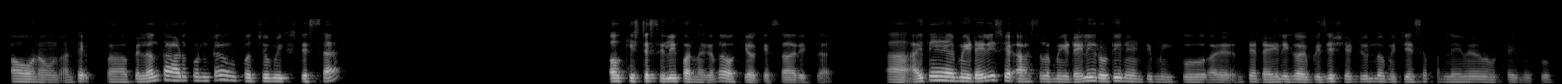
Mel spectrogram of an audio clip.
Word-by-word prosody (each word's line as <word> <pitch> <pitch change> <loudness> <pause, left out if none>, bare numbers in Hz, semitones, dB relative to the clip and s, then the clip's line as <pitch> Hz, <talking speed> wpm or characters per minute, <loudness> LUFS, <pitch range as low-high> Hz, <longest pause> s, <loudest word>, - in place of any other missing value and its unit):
అవునవును. 115 -5 -3
అంటే 120 +5 -2 0.3
ఆహ్, 120 0 -6
పిల్లలతో 165 +11 +2
ఆడుకుంటే, 180 +1 -2 0.3
కొంచెం 150 0 +2
మీకు 145 +1 +1
స్ట్రెస్సా? 140 -1 0 2.8
ఓకే. 145 0 +2
స్ట్రెస్ 145 0 +2
రిలీఫన్నా 140 -5 +3
గదా? 130 +8 -4
ఓకే. 125 - -11
ఓకే. 105 0 -9
సారీ 105 -1 -4
సా - - -13 0.7
ఆహ్, 115 -1 -1
అయితే, 155 +7 +4 0.3
మీ 160 - +7
డైలీ 175 +8 +6
షె 170 - +4
అసలు 135 0 -4
మీ - - -2
డైలీ 150 +8 +5
రొటీనేంటి? 140 -4 +2
మీకు 115 0 -10 0.3
ఆయ్, 110 -1 -5
అంటే, 115 +3 -8
డైలీగా 125 +1 -1 0.2
బిజీ 120 +5 0
షెడ్యూల్‌లో, 130 +2 -5
మీరు 120 0 -10
చేసే 120 +3 -7
పనులేమేముంటాయి 120 -2 -10
మీకు? 105 0 -16
130 Hz, 135 wpm, -28 LUFS, 115-145 Hz, 2.8 s, మీ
